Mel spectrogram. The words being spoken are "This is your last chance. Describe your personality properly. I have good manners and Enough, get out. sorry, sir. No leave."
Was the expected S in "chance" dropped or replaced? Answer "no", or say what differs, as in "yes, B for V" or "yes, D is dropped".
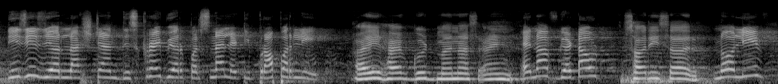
yes, S is dropped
